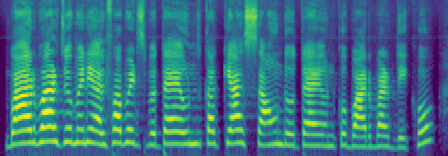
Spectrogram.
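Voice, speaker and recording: A woman teaching children phonics, sounding out letters slowly and coaxing the pupils along. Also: high-pitched, fairly even intonation, a bit bright, dry recording, studio quality. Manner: slow, drawn-out sounding of letters; coaxing, calls pupils beta.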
